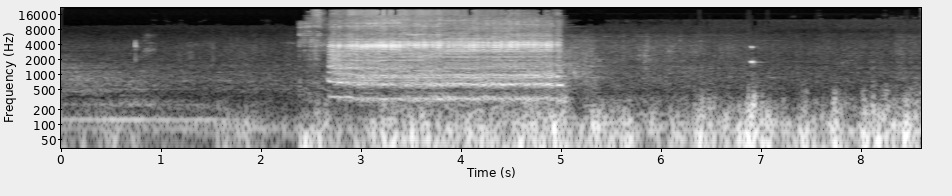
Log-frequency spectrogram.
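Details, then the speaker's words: Very old outdoor garden water tap: loud steady horn-like hum for a few seconds as water flows, not hammering; caused by an old faulty vacuum breaker, fixed by replacing it with a new DURA vacuum breaker. "Over the last few years, when I turn this tap on, it makes a humming sound. It's not a hammering sound, it's a humming sound."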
